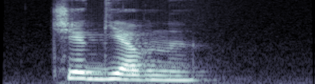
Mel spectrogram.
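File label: "чегъявны", Komi, female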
